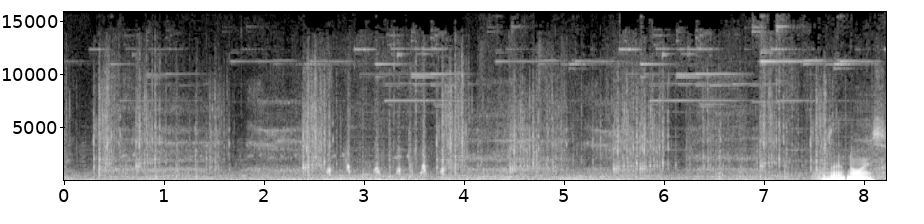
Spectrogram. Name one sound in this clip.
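Footsteps patter on wooden boards.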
